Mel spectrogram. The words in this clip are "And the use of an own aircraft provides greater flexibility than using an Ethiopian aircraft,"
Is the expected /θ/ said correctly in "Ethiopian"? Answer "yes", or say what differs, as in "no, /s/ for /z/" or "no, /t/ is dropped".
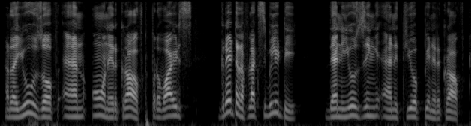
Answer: no, /t/ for /θ/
